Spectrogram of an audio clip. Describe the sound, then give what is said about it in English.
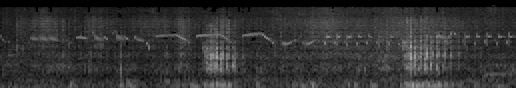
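Horses carrying riders pass by on a morning ride, their hooves giving soft, uneven thuds that swell twice, while high, chirping birdsong continues above throughout. “Oh, so a couple of horse riders have just gone by. There they go, out for a morning ride.”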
